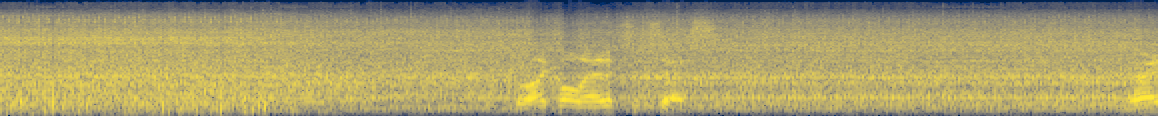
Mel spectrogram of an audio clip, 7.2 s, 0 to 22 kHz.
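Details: 1976 GMC motorhome just started after installing belt tensioner pulleys: steady, even idle with a smooth hiss and no squeal or chirp from the belts; belt drive sounds healthy.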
